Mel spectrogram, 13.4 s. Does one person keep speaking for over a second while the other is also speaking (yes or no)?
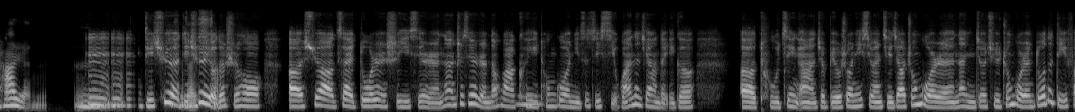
yes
